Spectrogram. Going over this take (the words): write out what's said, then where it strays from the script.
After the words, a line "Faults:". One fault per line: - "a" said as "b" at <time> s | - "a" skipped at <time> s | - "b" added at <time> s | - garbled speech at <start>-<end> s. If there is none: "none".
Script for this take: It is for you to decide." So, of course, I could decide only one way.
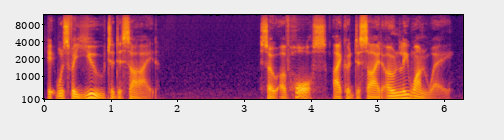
It was for you to decide." So, of horse, I could decide only one way.
Faults:
- "is" said as "was" at 0.2 s
- "course" said as "horse" at 3.6 s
